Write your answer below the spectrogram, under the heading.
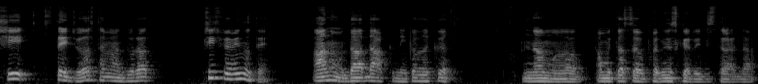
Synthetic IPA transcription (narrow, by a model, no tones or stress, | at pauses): ʃist̪ed͡ʒuləst̪amad̪uɾat̪ | t͡ʃint͡ʃpeminut̪e̞̰ | anud̪ad̪akd̪iŋkawzəəkət̪ | namamujt̪at̪səporneskəɾe̞d͡ʒist̪ɾaɾd̪a̰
